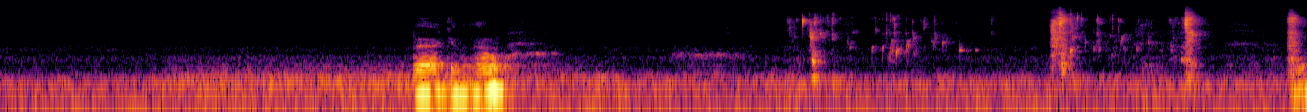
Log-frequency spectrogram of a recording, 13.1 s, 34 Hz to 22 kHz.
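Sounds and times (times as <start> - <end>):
water splashing into a sink: 7.9 - 12.1.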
